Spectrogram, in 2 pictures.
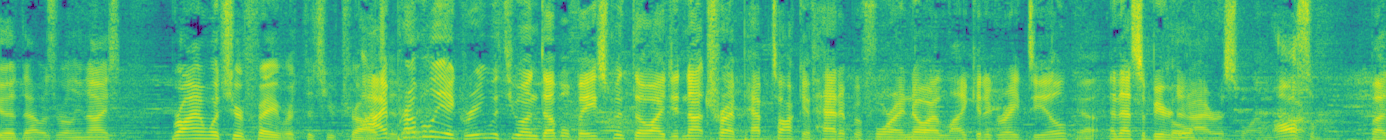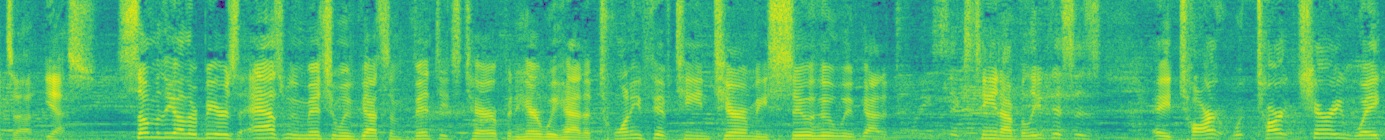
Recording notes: Live from Terrapin Brewery. We hung out with the crew at Terrapin Brewery Atlanta for the Live at the Battery beer fest.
